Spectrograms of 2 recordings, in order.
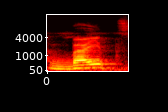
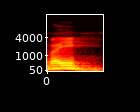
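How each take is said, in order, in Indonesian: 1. Kata itu berakhir dengan bunyi t. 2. Kata itu berakhir dengan bunyi h. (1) "ketika diwakafkan tetap tak juga" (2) "Bukan baih"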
